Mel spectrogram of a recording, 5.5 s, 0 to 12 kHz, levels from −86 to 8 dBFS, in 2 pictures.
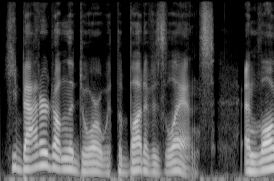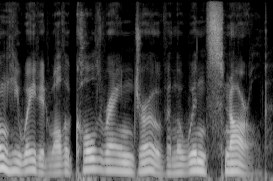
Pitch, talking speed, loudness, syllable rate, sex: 125 Hz, 265 wpm, -18 LUFS, 6.1 syllables/s, male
